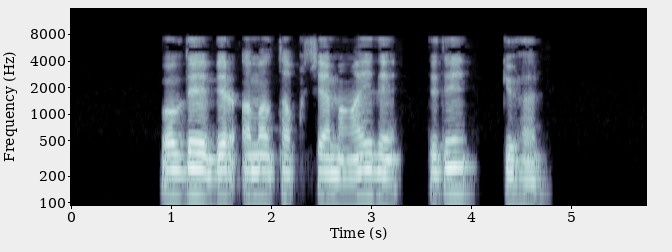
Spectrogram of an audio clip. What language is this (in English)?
Uyghur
